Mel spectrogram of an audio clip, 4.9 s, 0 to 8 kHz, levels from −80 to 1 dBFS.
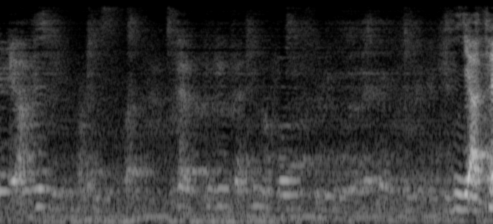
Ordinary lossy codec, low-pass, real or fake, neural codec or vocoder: none; 7.2 kHz; fake; autoencoder, 48 kHz, 32 numbers a frame, DAC-VAE, trained on Japanese speech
